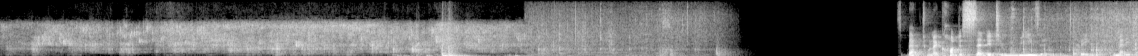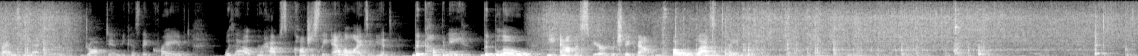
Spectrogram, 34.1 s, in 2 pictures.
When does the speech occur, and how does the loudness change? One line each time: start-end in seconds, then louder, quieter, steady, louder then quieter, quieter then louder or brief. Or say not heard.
13.6-28.3 quieter then louder.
